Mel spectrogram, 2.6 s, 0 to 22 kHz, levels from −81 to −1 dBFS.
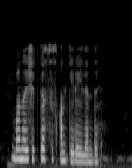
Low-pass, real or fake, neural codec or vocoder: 7.2 kHz; real; none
